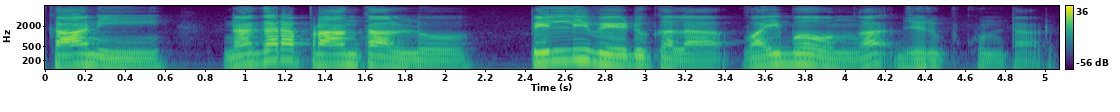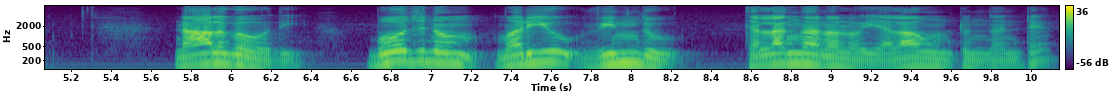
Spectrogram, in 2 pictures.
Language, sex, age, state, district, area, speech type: Telugu, male, 18-30, Andhra Pradesh, Sri Balaji, rural, spontaneous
